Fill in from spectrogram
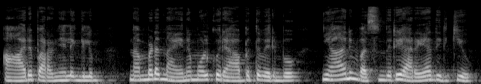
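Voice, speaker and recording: A woman voicing a gentle, reassuring elderly grandfather in a spoken serial recap. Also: mid-range voice, steady tone, a little fast, close to an everyday voice. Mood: kind.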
